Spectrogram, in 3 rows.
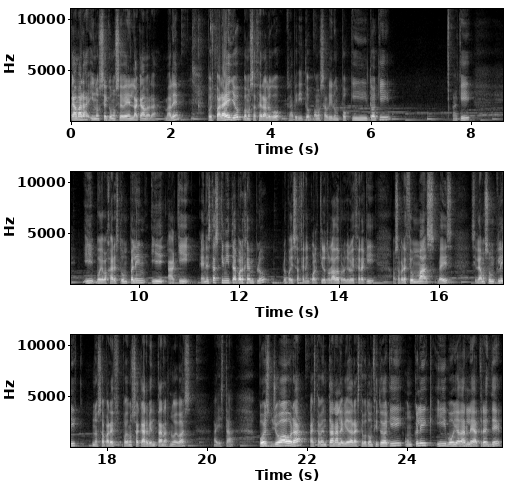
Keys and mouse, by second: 2.8 ctrl+z, 4.9-7.5 drag, 9.3 click, 16.8-19.7 drag, 21.5 click, 23.8-25.9 drag.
